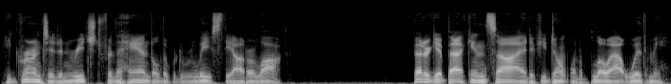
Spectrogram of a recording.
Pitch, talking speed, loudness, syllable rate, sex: 90 Hz, 230 wpm, -21 LUFS, 6.6 syllables/s, male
